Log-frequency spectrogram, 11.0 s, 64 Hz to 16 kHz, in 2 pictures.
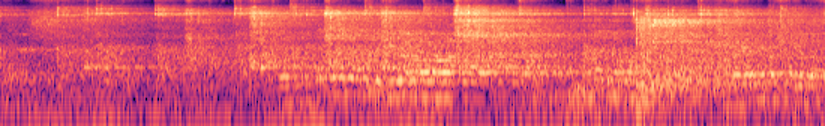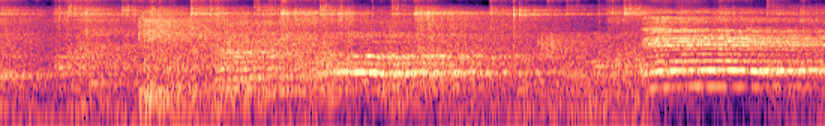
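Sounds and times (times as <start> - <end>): people talking: 1.8 - 11.0.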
